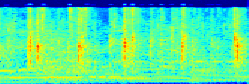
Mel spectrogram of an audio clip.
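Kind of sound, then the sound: crowd, audience applauding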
